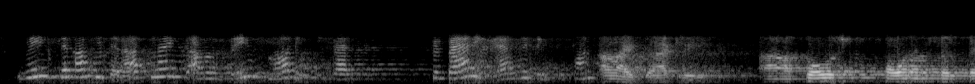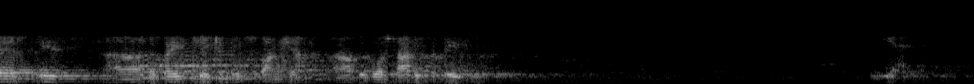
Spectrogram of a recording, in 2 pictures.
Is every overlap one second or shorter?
Yes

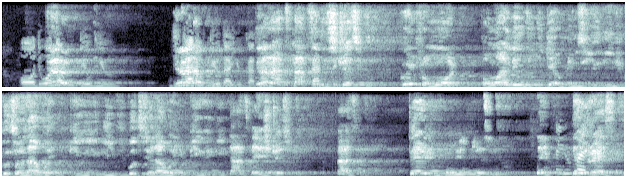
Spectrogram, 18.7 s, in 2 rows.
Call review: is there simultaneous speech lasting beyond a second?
Yes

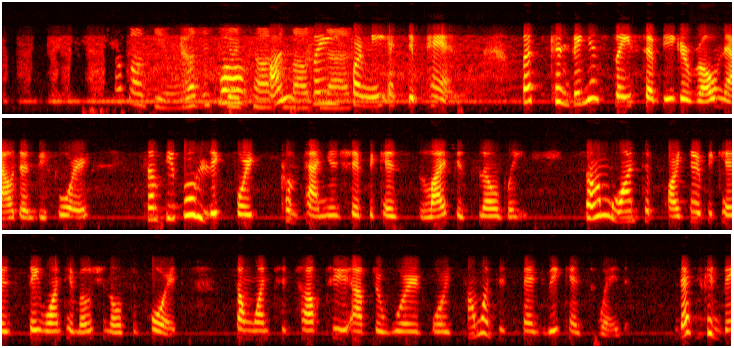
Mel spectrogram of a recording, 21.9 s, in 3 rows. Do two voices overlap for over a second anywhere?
Yes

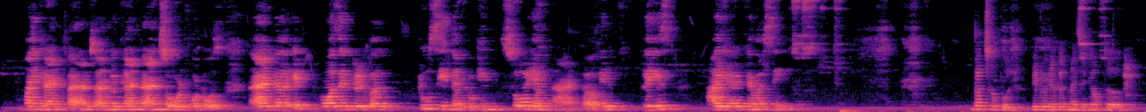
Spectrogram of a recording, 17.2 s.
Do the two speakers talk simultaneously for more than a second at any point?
No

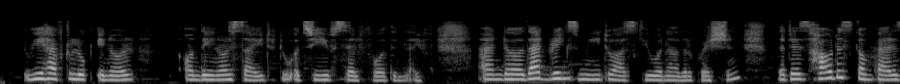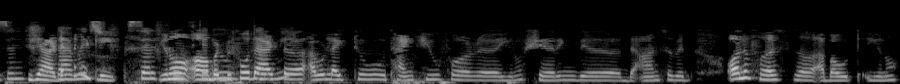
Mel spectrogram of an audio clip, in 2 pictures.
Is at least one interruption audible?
Yes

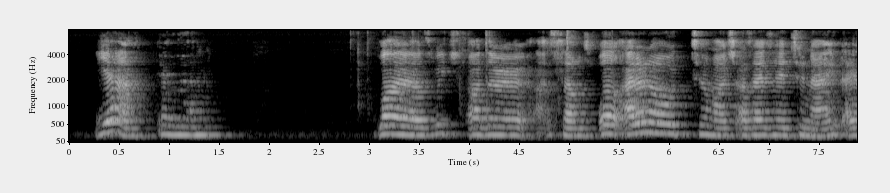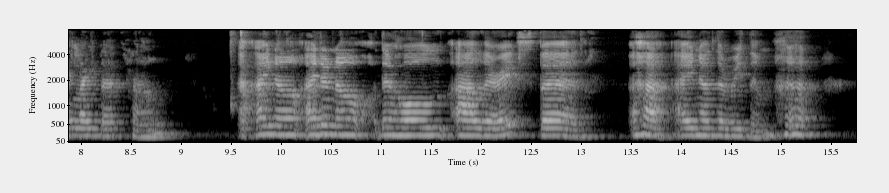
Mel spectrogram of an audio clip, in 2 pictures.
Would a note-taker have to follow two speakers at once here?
No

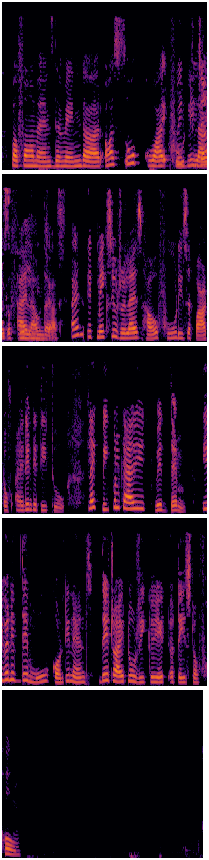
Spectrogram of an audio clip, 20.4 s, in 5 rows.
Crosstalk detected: Yes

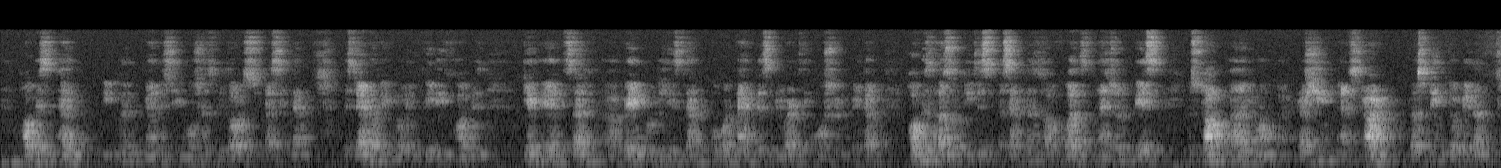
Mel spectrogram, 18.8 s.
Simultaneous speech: No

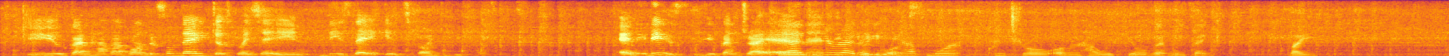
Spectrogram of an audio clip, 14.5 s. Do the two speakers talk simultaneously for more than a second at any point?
Yes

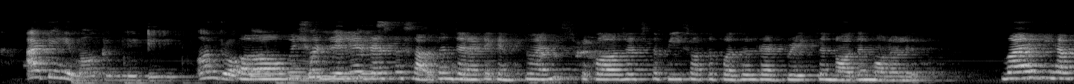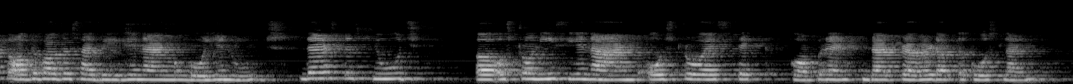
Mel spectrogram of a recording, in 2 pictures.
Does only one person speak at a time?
No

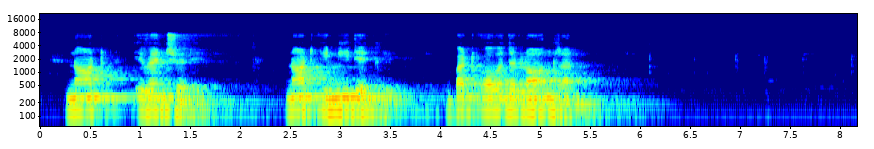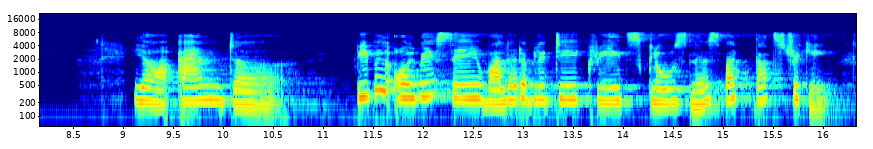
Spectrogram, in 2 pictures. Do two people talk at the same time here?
No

